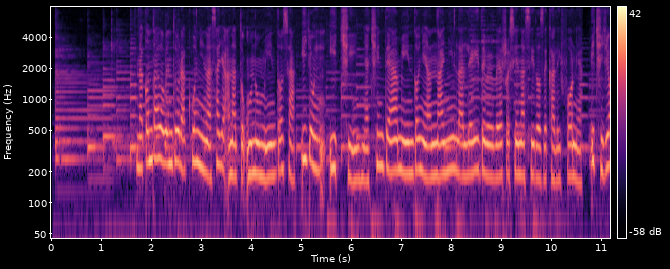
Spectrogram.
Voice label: Mixteco; Bebe Seguro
